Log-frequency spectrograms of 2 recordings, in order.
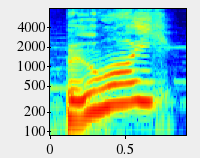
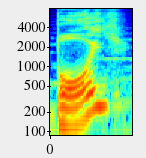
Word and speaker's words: buoy: Americans say buoy buoy instead of boy. They actually say buoy, I believe. And that's not to annoy the wife. It's actually how they say it.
